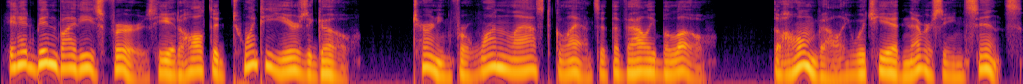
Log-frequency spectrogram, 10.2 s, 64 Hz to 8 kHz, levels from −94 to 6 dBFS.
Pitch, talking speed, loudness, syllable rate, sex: 130 Hz, 175 wpm, -17 LUFS, 4.6 syllables/s, male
